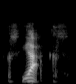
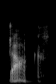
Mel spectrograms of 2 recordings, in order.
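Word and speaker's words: YOOX: G-Man, I don't know how to pronounce Y-O-O-X. Yox. Yox.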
